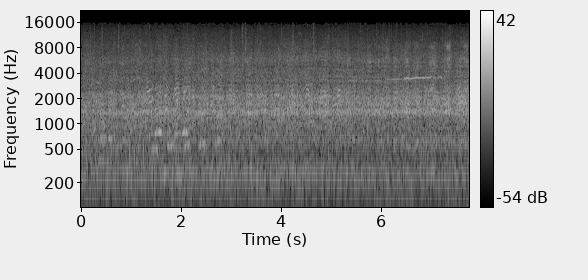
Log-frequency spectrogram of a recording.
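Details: Flock of laying ducks in Vietnam running across a field and boarding a boat; a dense, continuous chorus of overlapping nasal quacks forms a steady din throughout, with no single caller standing out.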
